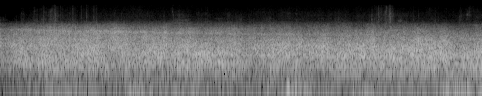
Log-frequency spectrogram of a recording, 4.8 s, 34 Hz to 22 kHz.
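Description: Formation of Red Arrows BAE Hawk T1 jets flying past, their Adour turbofan engines making a steady, even jet noise.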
